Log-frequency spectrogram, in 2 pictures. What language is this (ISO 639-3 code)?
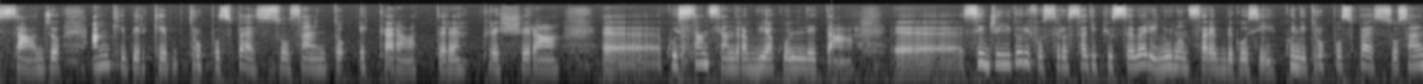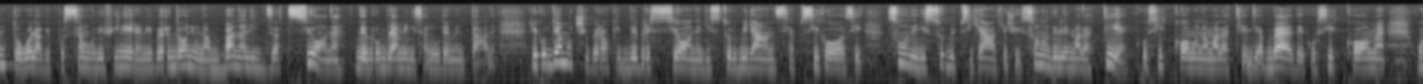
ita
